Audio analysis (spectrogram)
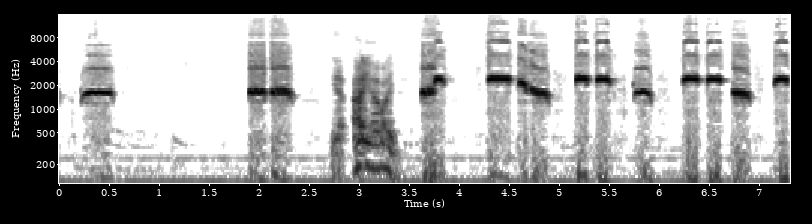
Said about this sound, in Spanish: Huicho, ese silbato se escucha feo, ya no lo toques.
